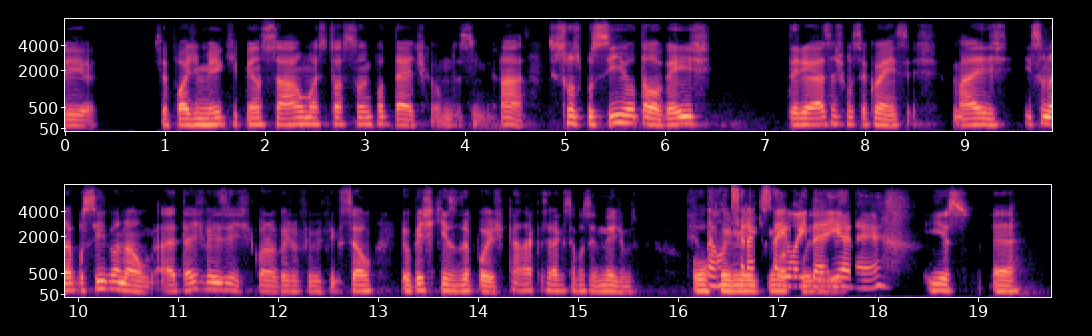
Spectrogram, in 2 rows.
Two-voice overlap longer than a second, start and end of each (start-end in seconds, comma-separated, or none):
16.2-17.7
